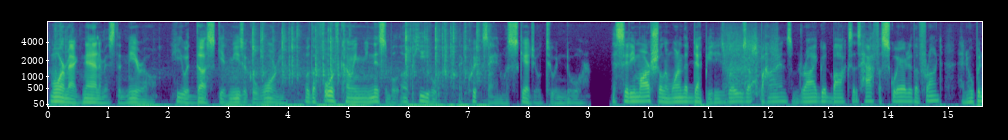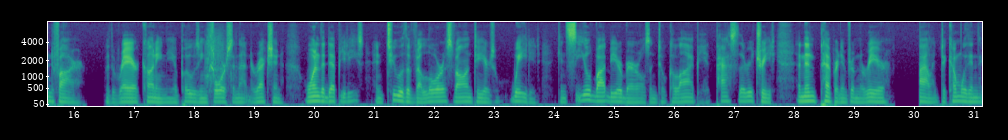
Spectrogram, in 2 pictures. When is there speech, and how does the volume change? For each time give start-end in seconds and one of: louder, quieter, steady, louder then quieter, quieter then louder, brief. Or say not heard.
0.0-31.1 steady.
